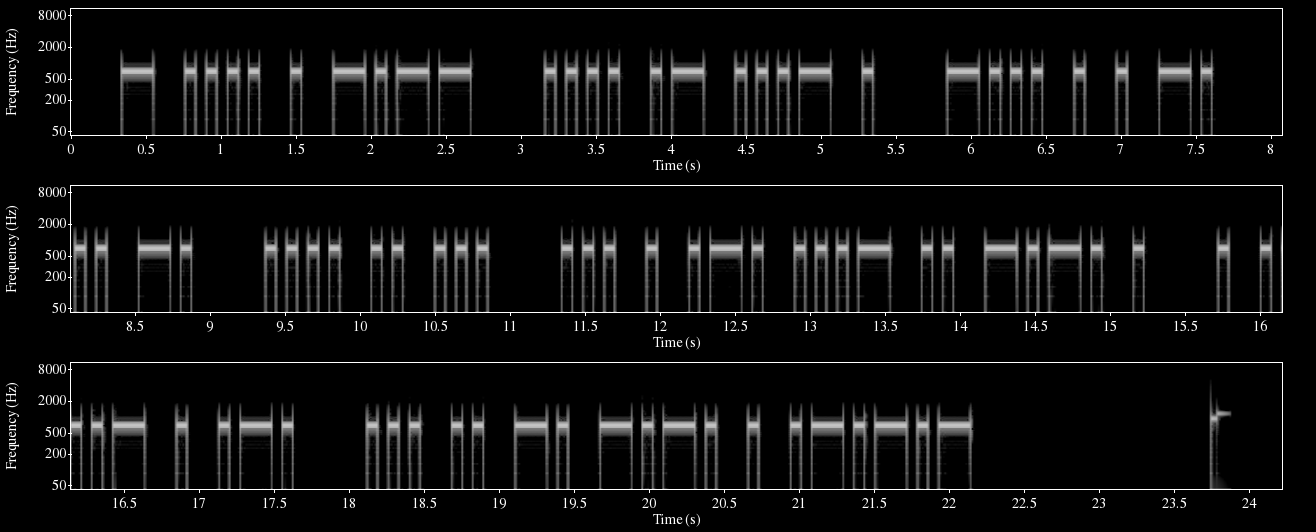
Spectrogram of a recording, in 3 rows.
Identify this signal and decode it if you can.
Morse code, heard as a keyed tone, about 17 wpm, 700 Hz. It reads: THEY HAVE BEEN IN HIS SERVICE EVER SINCE.
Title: Sentences from Top 700 Words 17wpm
